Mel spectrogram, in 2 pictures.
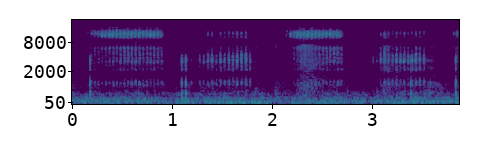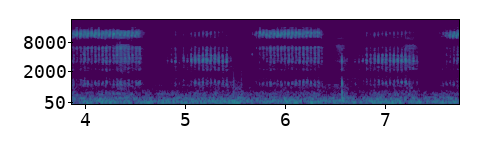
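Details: Snoring cat heard close: a rich low rumble with louder hissing breaths cycling about every 1.3 seconds, slow and even, with a couple of faint clicks.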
